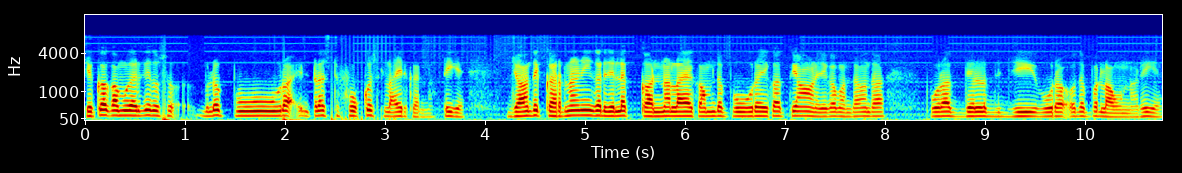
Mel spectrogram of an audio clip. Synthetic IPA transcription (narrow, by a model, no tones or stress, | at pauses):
t͡ʃɪkːaːkəmkəɾkeːt̪ʊsõ̰bət̪ləbpuːɾa̰ːʔɪɳʈɾəsʈpʰoːkəslaːɪɾkəɾnaːʈʰiːkɛː | d͡ʒãːt̪̬eːkəɾnaːnĩːkəɾd͡ʒeːlɛːkəɾnaːlaːekəmd̪aːpuːɾaːd͡ʒeːkaːt̪ɪjaːɳd͡ʒeːɡaːbənd̪aːõnd̪aː | puːɾaːd̪ɪld͡ʒiːpuːɾaːʔo̰ːd̪aːpəɾlaːʊnaːʈʰiːkɛː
